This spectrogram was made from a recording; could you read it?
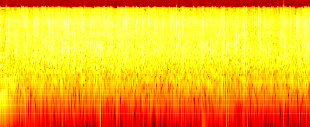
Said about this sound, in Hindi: अगर प्रस्तुति पसंद आई है तो एक बार फिर से तालियां।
